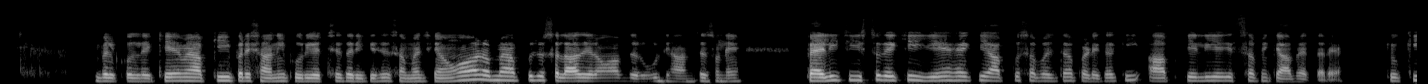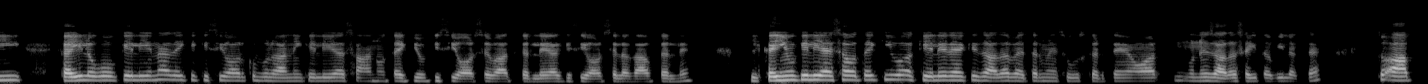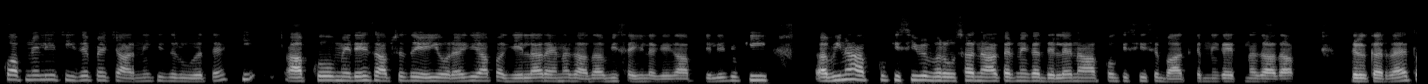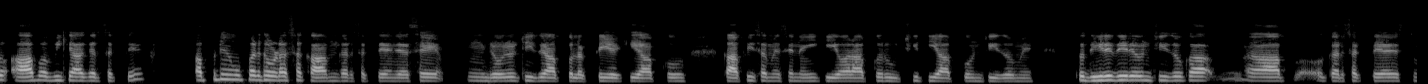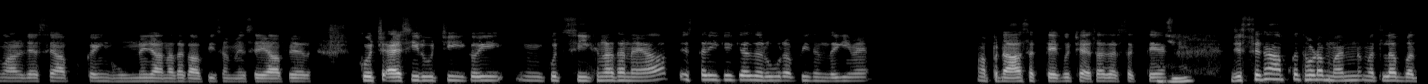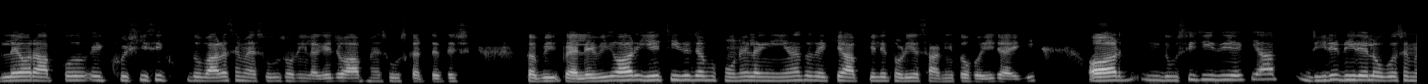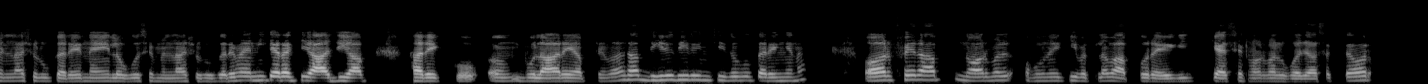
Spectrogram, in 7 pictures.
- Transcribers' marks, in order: tapping; other background noise; in English: "नॉर्मल"; in English: "नॉर्मल"
- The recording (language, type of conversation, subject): Hindi, advice, मैं भावनात्मक बोझ को संभालकर फिर से प्यार कैसे करूँ?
